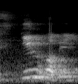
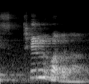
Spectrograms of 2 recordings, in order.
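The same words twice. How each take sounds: First: Said in the usual way. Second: স্কিল said as স্থিল, lower, with a puff of air; the wrong breathy স্কিল; wrong aspirated k. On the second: Shown as a demonstration. (ভুল উচ্চারণ: স্খিল)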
